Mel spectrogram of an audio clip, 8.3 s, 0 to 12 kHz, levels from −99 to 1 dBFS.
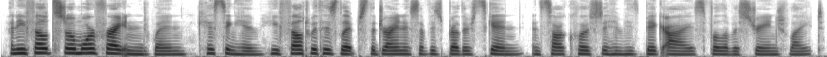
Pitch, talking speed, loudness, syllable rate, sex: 205 Hz, 240 wpm, -20 LUFS, 5.1 syllables/s, female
